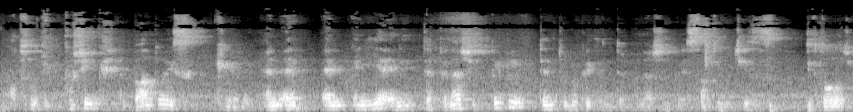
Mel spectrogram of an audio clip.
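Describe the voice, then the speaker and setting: Speech comes at a fairly quick pace with ordinary pitch variation and big swings in loudness. Noticeable background noise is present. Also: man, medium pitch for a man. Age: 60s. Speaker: entrepreneur and venture capitalist. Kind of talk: casual interview conversation. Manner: halting, many repetitions and fillers.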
